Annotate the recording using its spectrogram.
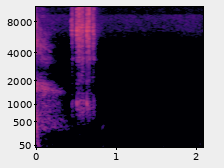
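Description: Near silence: room tone, with one faint, brief handling sound about half a second in.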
